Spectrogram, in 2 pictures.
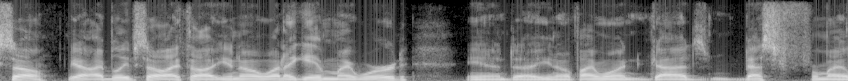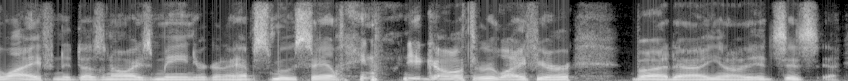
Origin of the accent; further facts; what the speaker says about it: Elgin, Illinois, United States; I grew up in the Chicagoland area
